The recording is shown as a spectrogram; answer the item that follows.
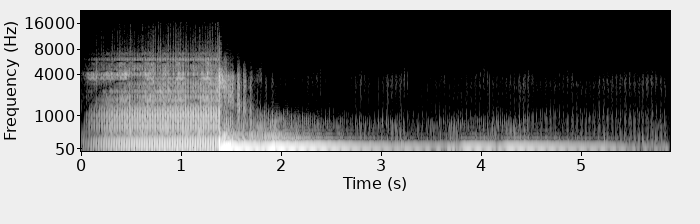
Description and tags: MSfxP Sound 5
Music/sound effect constructive kit.
600 sounds total in this pack designed for whatever you're imagination can do.
You do not have my permission to upload my sounds standalone on any other website unless its a remix and its uploaded here.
